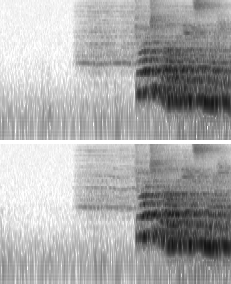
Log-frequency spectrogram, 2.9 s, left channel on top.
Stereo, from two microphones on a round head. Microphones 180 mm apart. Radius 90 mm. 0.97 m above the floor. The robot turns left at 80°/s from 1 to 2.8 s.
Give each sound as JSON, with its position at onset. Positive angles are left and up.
{"t": 1.7, "sound": "a woman speaking", "side_deg": 10, "distance_m": 0.6}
